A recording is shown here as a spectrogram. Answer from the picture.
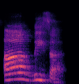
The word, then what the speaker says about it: Alisa: So it's not Alisa. – No, it's not. It's Alisa. Lisa with an A.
